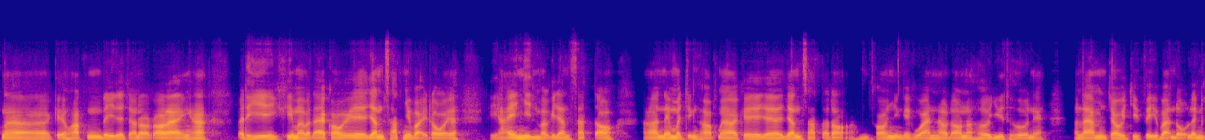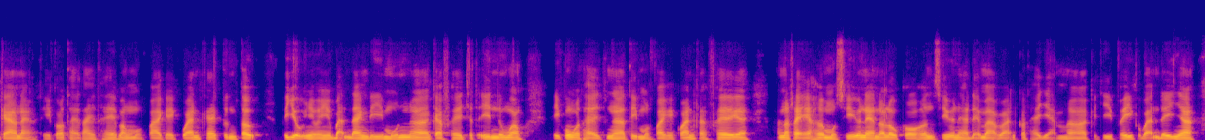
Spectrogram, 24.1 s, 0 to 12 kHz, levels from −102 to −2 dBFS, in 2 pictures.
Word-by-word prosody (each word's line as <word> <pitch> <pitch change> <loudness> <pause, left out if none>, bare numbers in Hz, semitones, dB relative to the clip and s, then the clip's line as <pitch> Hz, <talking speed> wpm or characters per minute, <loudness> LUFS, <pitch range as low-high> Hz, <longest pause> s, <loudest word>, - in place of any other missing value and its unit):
à, 110 -5 +1
kế - - -1
hoạch 130 0 -1 0.2
đi 100 0 +1
cho 100 - 0
nó 100 -1 +1
rõ 115 +5 +2
ràng 95 -4 +3
ha. 105 -1 +1 0.3
Vậy - - -1
thì 100 -1 +1
khi 115 +5 -2
mà 105 -3 +3
bạn 95 - -1
đã - - +3
có 135 +1 +1
cái 140 -3 +2
danh 115 -1 +4
sách 135 +4 -4
như 125 - +2
vậy - - +1
rồi 90 -1 0
á, 120 - +1 0.3
thì 95 - -10
hãy 110 +7 +2
nhìn 110 -8 +3
vào 95 -1 -1
cái 115 - -3
danh 120 -2 -1
sách 130 +4 -6
đó, 140 - +1 0.3
à, 100 -1 -2
nếu 110 +5 +3
mà 135 - +3
trường 95 - -3
hợp 85 -4 -2
mà 95 0 +1
cái 120 +2 0
danh 105 -1 +3
sách 125 +3 -5
đó - - -2
đó 130 +1 -1 0.3
có 105 +1 -1
những 120 0 0
cái 130 - -2
quán 110 +3 -1
nào 130 -8 -1
đó 95 +4 -1
nó 135 +1 0
hơi 115 -3 -2
dư 110 -1 0
thừa 95 -4 -4
nè, 85 -1 -4 0.3
nó - - -3
làm 90 +1 +1
cho 100 +3 0
cái 110 - -1
chi 115 -2 -5
phí - - 0
bạn - - 0
đội 95 - -2
lên 100 0 0
cao 100 0 +2
nè, 90 -2 -2
thì 90 - -9
có 120 - -3
thể - - -7
thay 100 0 -4
thế 110 +1 -2
bằng 95 -9 -1
một 90 -1 -6
vài 90 0 0
cái - - -4
quán 110 +4 +2
khác 145 +1 -2
tương 115 -2 0
tự. - - +3 0.3
Ví 130 - +2
dụ 135 - +5
như 105 0 +2
như 105 +2 +2
bạn - - -1
đang 105 +1 +3
đi 110 +1 0
muốn, 115 +7 +3
ơ, 130 -3 +3
cà 95 - +2
phê 110 +1 -2
check-in, 115 +1 +1
đúng 125 +3 +3
hông? 125 -2 +3 0.3
Thì - - 0
cũng 120 +3 +4
có 140 - +3
thể, 95 -9 -1
ờ, 95 -1 +3
tìm 95 +1 -2
một 95 - -1
vài 95 0 +1
cái 105 - -4
quán 120 +6 0
cà 120 - -4
phê, 120 0 +4 0.4
ờ, - - -2
nó 140 - +5
rẻ 95 -2 +3
hơn 120 0 +3
một 110 - +2
xíu 115 +6 +3
nè, 105 -7 +5
nó 120 - +3
local 115 -5 +2
hơn 110 -3 +1
xíu 115 +4 0
nè, 135 -6 +1
để 90 - -4
mà 90 -2 +1
bạn - - -3
có - - -7
thể - - -7
giảm, 95 - -7
ờ, 95 -1 -2
cái 125 - -20
chi 115 -1 -3
phí 110 +4 +2
của - - -15
bạn - - 0
đi 105 +1 +3
nha. 110 0 +5
110 Hz, 320 wpm, -25 LUFS, 100-120 Hz, 0.4 s, dụ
